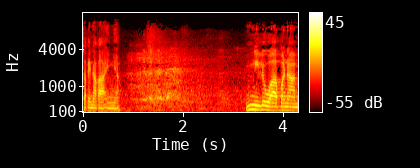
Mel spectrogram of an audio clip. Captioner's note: chuckling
